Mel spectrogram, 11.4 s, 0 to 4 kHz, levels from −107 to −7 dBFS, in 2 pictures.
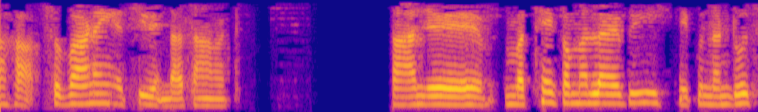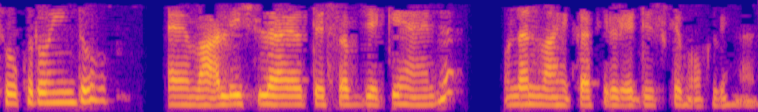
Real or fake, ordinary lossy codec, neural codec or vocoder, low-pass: real; MP3, 16 kbps; none; 3.6 kHz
